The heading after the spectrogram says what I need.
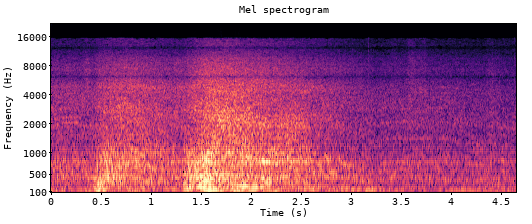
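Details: Honda CR-V Gen 3 K24 engine after wiring repair for a misfire (rat damage suspected): picks up cleanly on a quick rev and settles back without stumbling or popping; misfire gone, running healthy.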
